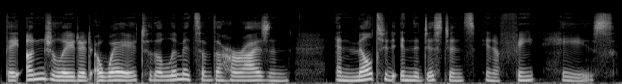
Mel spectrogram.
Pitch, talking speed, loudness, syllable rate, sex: 190 Hz, 175 wpm, -19 LUFS, 5.4 syllables/s, female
